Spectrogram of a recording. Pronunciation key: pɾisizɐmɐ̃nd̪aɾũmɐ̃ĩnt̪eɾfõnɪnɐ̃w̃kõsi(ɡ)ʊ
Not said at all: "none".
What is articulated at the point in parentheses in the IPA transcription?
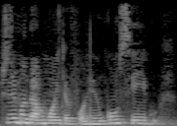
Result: ɡ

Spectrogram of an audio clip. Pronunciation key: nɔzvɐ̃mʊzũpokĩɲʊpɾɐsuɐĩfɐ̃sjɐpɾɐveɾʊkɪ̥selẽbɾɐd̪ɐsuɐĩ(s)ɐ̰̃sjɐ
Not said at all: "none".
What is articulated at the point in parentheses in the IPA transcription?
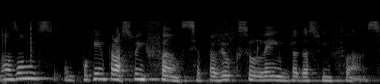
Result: f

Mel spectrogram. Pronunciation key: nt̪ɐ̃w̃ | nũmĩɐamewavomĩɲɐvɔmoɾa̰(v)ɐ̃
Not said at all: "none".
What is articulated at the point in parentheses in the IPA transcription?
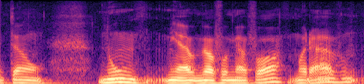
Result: v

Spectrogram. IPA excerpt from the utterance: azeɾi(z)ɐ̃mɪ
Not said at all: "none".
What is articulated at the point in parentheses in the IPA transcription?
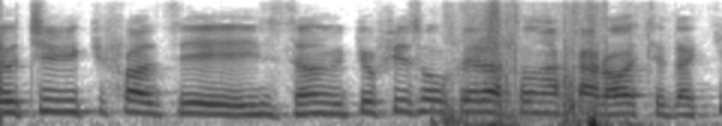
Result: z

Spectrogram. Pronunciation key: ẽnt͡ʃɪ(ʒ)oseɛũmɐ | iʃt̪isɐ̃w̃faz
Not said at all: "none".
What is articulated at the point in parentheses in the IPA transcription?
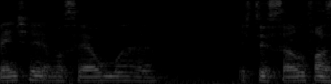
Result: v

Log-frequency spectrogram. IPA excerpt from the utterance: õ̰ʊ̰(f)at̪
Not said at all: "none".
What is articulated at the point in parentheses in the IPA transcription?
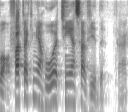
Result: f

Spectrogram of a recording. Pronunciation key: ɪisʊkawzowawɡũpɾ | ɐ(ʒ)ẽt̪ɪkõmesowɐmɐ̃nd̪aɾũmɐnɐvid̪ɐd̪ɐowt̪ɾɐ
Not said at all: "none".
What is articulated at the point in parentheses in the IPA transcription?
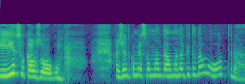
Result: ʒ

